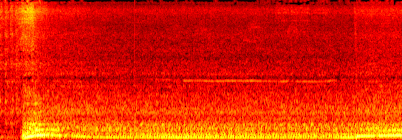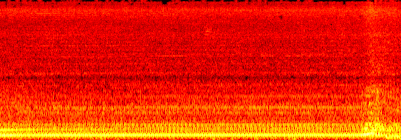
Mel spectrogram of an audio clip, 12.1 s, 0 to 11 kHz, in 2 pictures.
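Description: A 1999 Toyota Land Cruiser's 4.7-litre V8 starts about half a second in and settles into a steady idle. About five seconds in the engine speed steps up and holds steady, with a brief rise in revs near the end.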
